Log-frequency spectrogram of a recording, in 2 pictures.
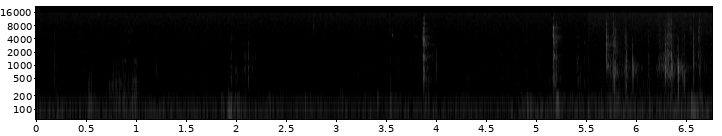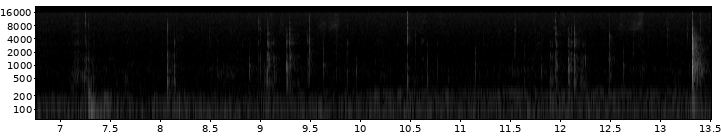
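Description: A plastic crank clicks and rattles as it turns.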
